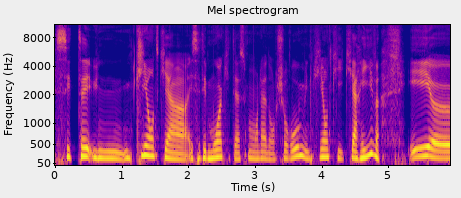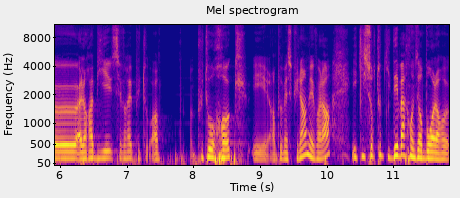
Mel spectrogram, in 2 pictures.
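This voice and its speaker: A woman speaks at a fairly quick pace in a fairly low pitch. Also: ordinary pitch variation. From France. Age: 40s. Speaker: entrepreneur. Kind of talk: interview. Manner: fast; halting, many repetitions.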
